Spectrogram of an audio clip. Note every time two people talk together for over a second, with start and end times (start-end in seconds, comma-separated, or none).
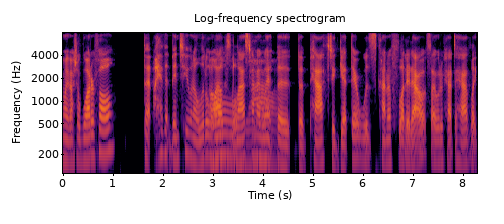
2.9-4.5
